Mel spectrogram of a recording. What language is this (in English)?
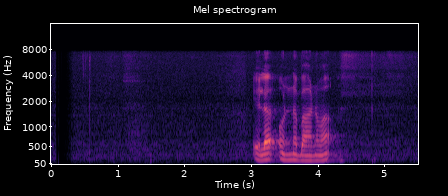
Sinhala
